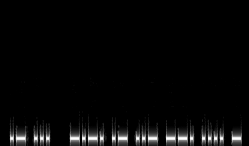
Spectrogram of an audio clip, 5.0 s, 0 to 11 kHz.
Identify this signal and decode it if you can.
Morse code, heard as a keyed tone, about 20 wpm, 600 Hz. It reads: AS CAUGHT
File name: cw-books / winnie-the-pooh / winnie-20wpm-page-0035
